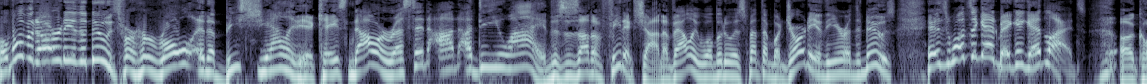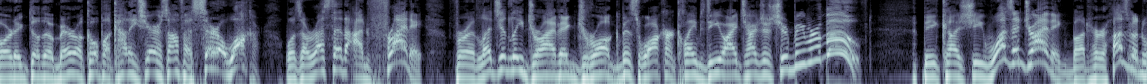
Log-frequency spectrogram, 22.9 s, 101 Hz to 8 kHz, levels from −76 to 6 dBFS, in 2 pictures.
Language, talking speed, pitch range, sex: English, 195 wpm, 155-230 Hz, male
